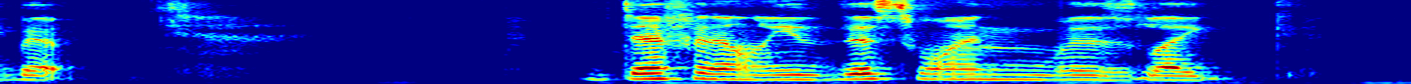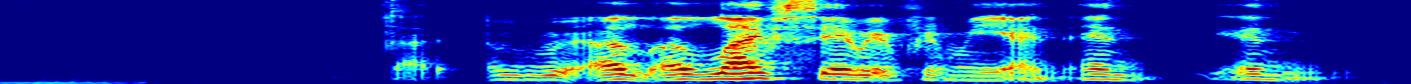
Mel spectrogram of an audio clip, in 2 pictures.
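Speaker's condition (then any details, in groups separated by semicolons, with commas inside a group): Cerebral palsy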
